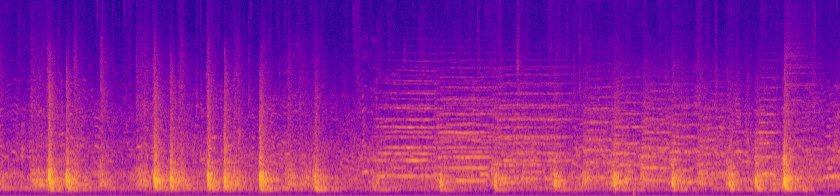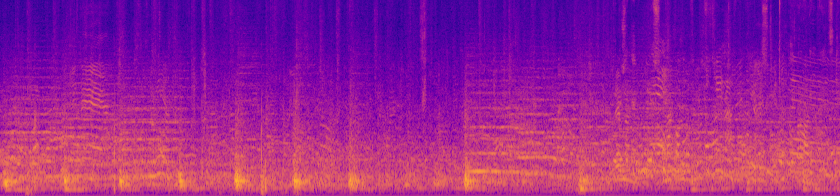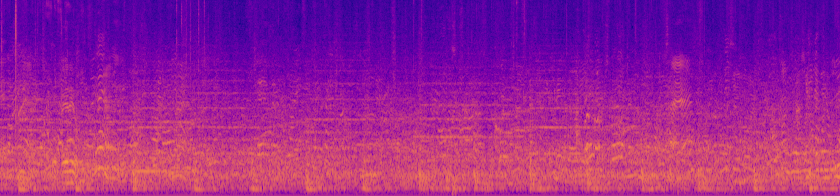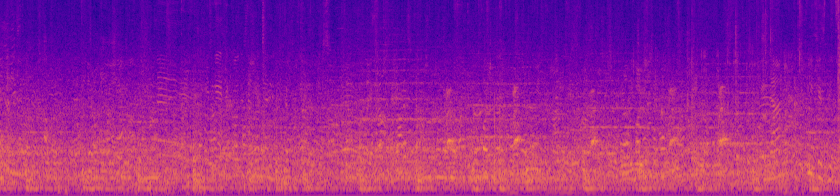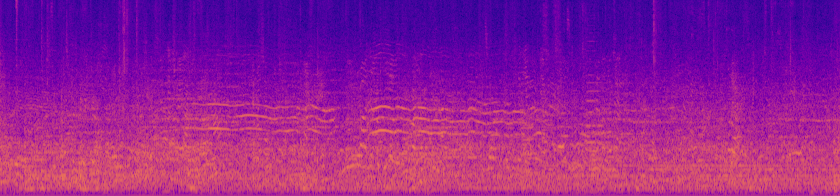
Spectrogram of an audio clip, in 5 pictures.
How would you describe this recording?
Anniversary of the Vision of Saint Pelagia. People talking on the street while waiting for the litany of Saint Pelagia to approach. While it approaches and it goes by, we hear the band playing wind instruments and percussion and then we hear again people talking. Recorded with Zoom by the soundscape team of E.K.P.A. university for KINONO Tinos Art Gathering.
